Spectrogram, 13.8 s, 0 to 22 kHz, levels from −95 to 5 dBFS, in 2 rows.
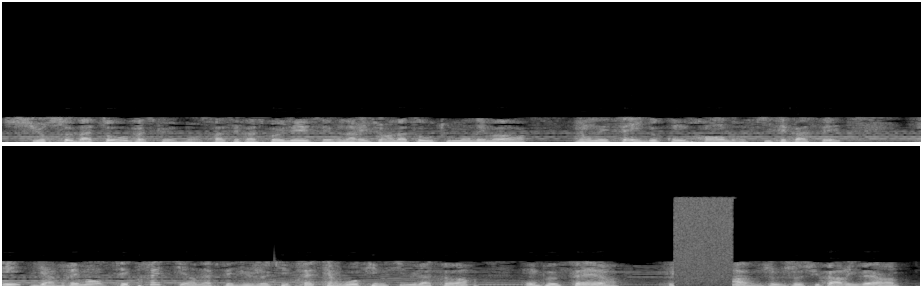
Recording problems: garbled, watery; badly; nothing above 4 kHz
background music; noticeable; throughout; 15 dB below the speech
audio cutting out; filled with static; at 12 s

